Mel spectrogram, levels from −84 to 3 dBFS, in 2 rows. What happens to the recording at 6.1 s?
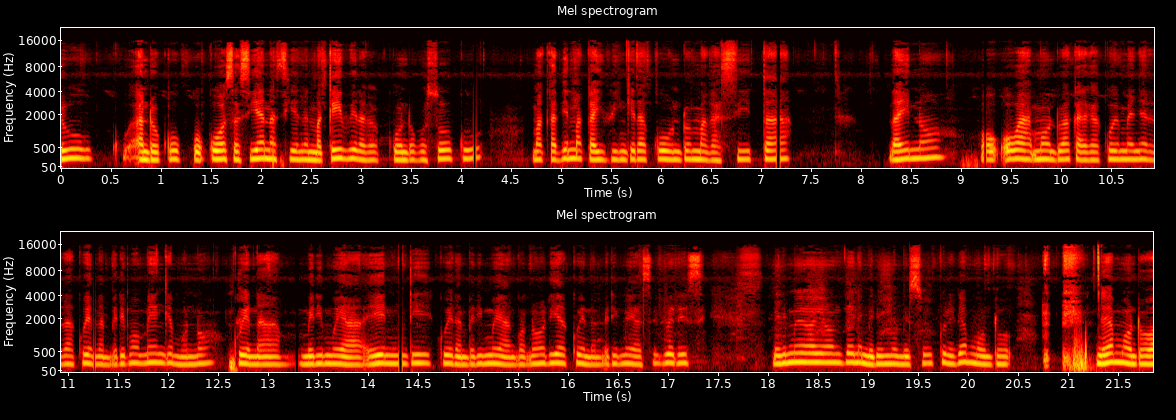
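Nothing goes wrong at 6.1 s; the speech carries on intact through that moment, with no dropout, click, glitch or other audible fault.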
